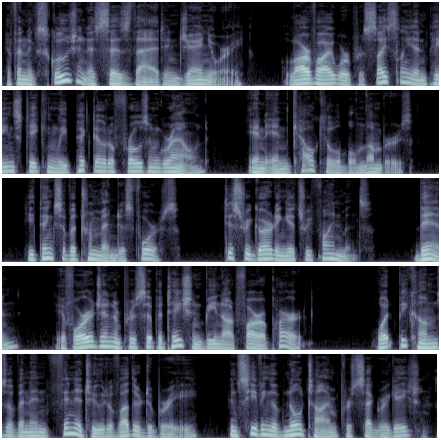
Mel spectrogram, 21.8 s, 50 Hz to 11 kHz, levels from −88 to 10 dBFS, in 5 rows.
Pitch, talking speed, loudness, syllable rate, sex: 115 Hz, 140 wpm, -20 LUFS, 5.5 syllables/s, male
